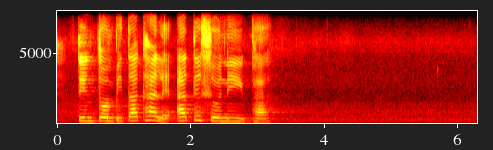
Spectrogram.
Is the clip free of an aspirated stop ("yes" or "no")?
no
